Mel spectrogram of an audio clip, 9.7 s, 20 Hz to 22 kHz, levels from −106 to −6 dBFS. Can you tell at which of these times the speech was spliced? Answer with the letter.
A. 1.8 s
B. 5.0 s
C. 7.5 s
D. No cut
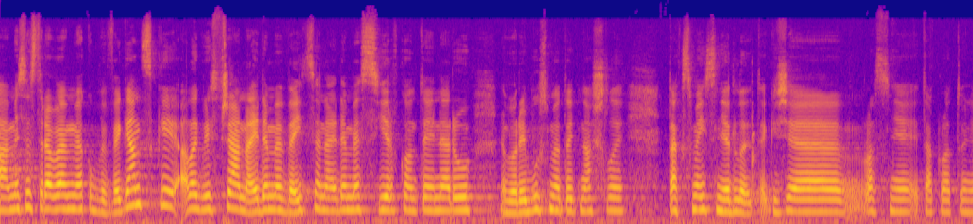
D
